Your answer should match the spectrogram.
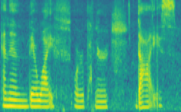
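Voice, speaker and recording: Woman from Zimbabwe, deep-ish voice, casual parent vlogger, earnest and rambling. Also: little pitch movement, slow pace, a little hiss or hum. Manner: earnest, rambling with many fillers. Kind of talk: casual talk to camera.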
